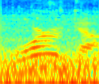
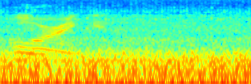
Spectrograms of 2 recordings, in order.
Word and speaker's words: Oregon: Hey, look, Oregon. I'm gonna slap you. It's Oregon.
